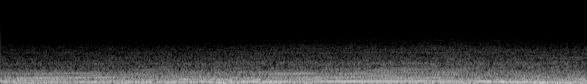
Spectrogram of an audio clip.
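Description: A 2008 Toyota Camry SE with a 5-speed automatic and 188,000 miles accelerating, its engine rumbling steadily from inside the cabin as the pitch climbs gradually, loud and continuous.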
